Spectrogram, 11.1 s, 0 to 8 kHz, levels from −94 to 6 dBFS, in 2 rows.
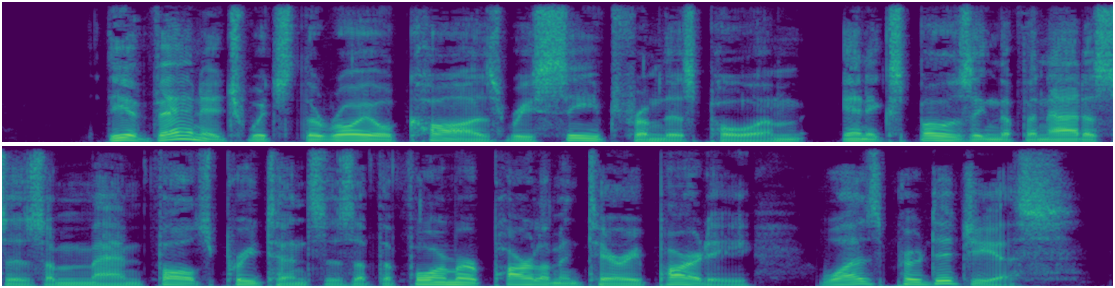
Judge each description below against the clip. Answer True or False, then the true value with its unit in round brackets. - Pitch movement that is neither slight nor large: False (7.2 semitones)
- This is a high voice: False (95 Hz)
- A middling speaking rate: False (130 wpm)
